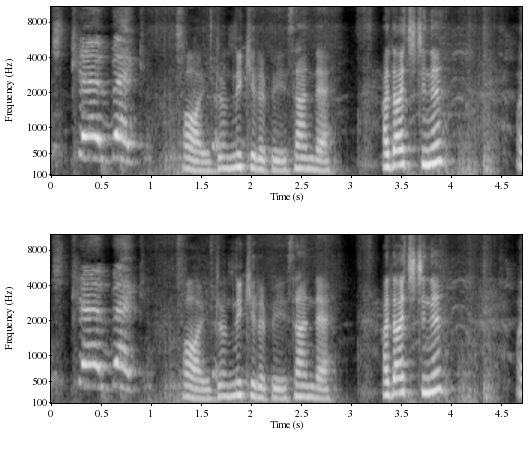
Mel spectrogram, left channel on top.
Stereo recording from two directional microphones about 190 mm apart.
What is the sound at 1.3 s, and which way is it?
A woman's voice, centre (ahead or behind).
